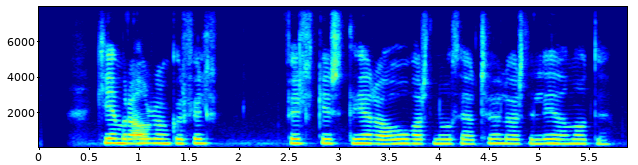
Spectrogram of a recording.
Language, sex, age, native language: Icelandic, female, 18-19, Icelandic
